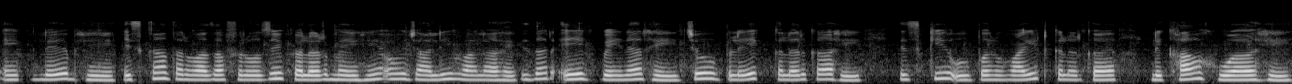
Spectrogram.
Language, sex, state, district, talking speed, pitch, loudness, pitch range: Bhojpuri, female, Bihar, Saran, 140 wpm, 220 Hz, -17 LUFS, 210-235 Hz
